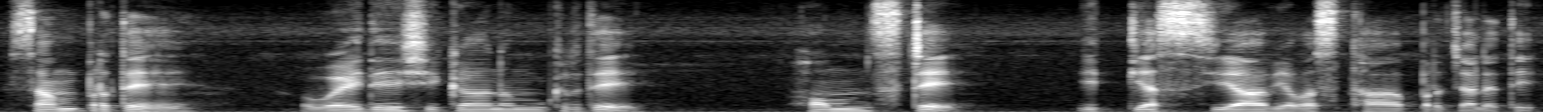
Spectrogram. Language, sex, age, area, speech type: Sanskrit, male, 30-45, rural, spontaneous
